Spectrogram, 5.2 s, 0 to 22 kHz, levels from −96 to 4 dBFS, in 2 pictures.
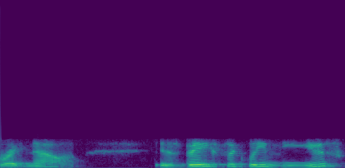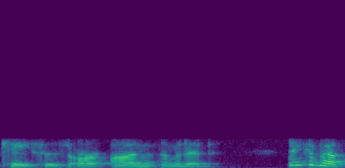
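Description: AMR narrowband mobile codec damage runs through the whole speech recording: the sound is held to roughly 300 Hz to 3.4 kHz, with a buzzy, synthetic texture that fits a low mode around 7.4 kbps. Lost AMR speech frames occur at 0.44–0.56 s, 2.06–2.15 s just before "use cases are", and 3.70–3.82 s just after "use cases are". Each time, the decoder stretches the last good pitch with fading gain for 0.1 s, 0.04 s and 0.08 s respectively, pointing to runs of two to five dropped 20 ms frames.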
